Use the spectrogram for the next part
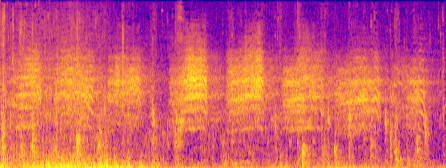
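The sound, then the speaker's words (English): Harsh, raspy squawks from a pair of scarlet macaws flying fast right overhead, repeating in loud bursts roughly every second, with steady background noise and no talking. “I jump up, almost lose balance in the boat, and whip my head around just in time to see a pair of scarlet macaws right overhead, belting out a loud squawk.”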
